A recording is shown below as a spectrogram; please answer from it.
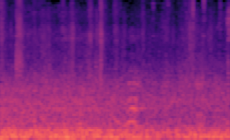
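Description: Faint scattered ticks and taps of footsteps on asphalt: a rough collie trotting and a person walking.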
